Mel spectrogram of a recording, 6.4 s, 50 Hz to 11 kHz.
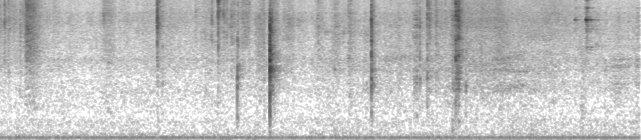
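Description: Soft handling sounds of 1983 Donruss baseball cards and a plastic card holder: scattered light clicks and rustles, the sharpest a little under halfway through, as a card is slid into the holder. A steady low electrical hum sits underneath.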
